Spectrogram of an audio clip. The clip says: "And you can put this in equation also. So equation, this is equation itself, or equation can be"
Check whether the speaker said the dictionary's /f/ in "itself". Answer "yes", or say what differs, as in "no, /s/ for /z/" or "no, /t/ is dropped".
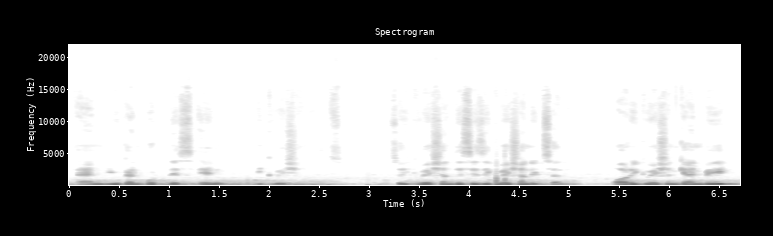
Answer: no, /f/ is dropped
